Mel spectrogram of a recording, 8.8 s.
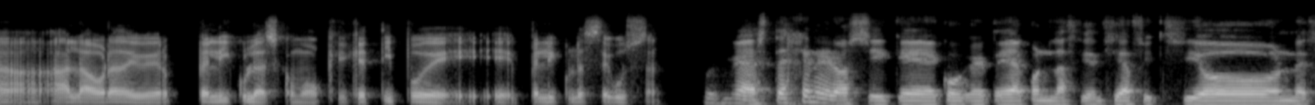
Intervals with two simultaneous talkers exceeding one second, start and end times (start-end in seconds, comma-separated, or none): none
